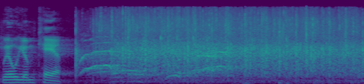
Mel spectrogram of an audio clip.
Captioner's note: audience applauding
